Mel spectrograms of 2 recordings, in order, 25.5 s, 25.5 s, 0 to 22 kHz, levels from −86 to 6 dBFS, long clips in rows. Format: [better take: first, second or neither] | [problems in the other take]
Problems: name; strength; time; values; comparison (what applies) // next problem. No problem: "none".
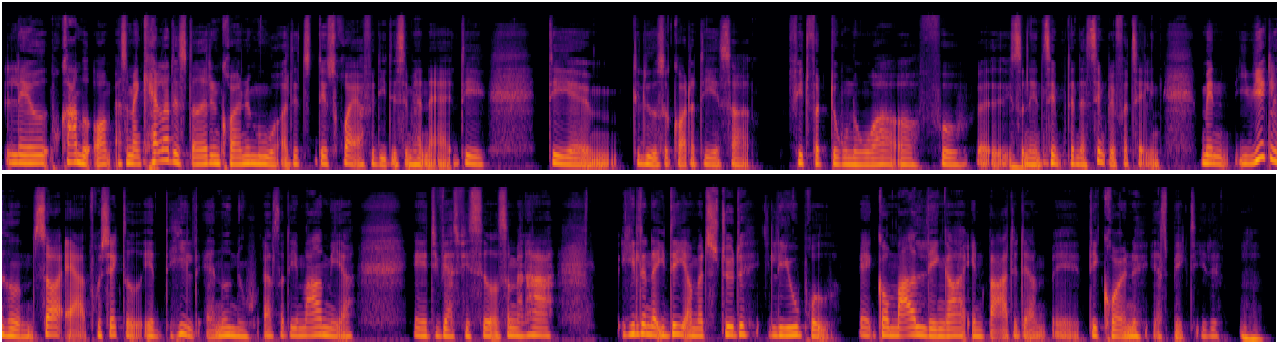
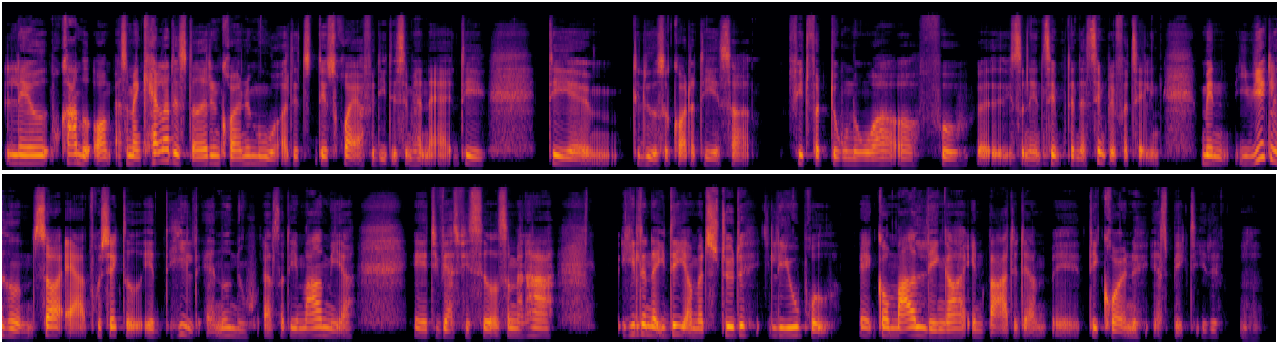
first | thin; very; fading below 350 Hz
